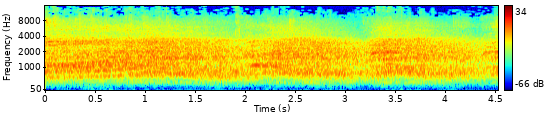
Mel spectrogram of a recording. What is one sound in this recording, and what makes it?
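Young women shout and cheer excitedly.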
